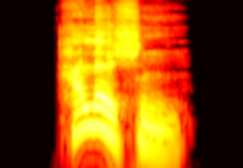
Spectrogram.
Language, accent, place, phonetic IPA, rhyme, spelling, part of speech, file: German, Germany, Berlin, [ˈhalɪʃn̩], -alɪʃn̩, hallischen, adjective, De-hallischen.ogg
- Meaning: inflection of hallisch: 1. strong genitive masculine/neuter singular 2. weak/mixed genitive/dative all-gender singular 3. strong/weak/mixed accusative masculine singular 4. strong dative plural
